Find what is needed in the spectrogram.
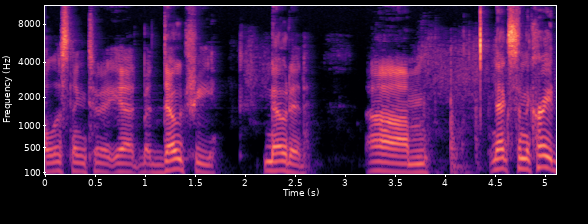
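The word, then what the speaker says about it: Doechii: It's pronounced Dochi. Okay, cool. Sorry, Laura. I haven't heard people say her name, so I wasn't sure, but thank you. Dochi.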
